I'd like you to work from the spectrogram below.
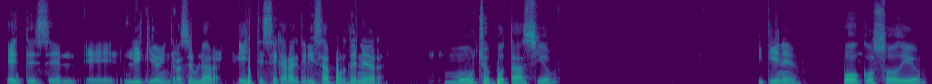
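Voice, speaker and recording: A man teaching physiology in an online class, explaining step by step and slowing down to repeat key points. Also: lowish voice, clear, resonant tone. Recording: dull lo-fi dry sound.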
